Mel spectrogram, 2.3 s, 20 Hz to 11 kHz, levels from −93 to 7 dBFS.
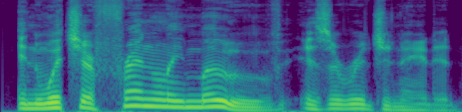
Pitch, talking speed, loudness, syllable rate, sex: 130 Hz, 180 wpm, -17 LUFS, 5.8 syllables/s, male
